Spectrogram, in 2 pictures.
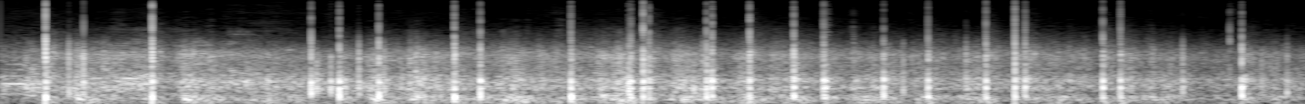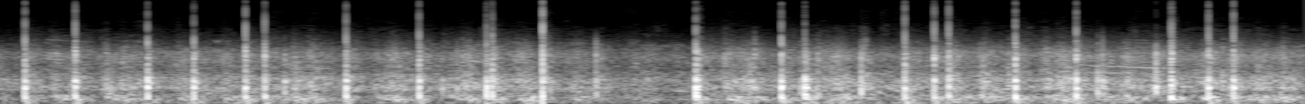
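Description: Aerial fireworks display: a fast barrage of shell bursts, many sharp bangs a second with crackling, over a steady wash of noise.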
